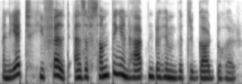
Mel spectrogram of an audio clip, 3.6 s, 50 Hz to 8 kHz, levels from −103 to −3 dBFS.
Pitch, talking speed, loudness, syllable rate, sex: 225 Hz, 250 wpm, -18 LUFS, 5.9 syllables/s, female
